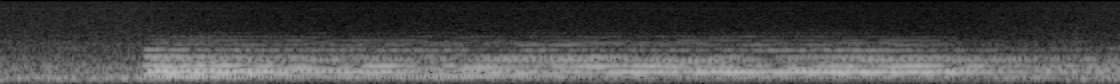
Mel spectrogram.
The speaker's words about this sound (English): If you've ever put your head down on a railway track, you might have heard a distant train. Now, in that case, the sounds are coming through the steel of the rail.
